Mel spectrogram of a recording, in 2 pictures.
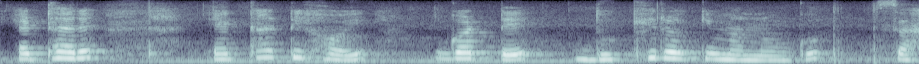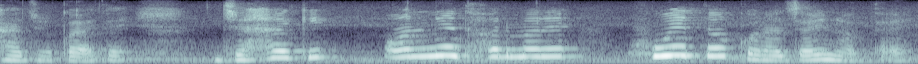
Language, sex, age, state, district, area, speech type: Odia, female, 18-30, Odisha, Balasore, rural, spontaneous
